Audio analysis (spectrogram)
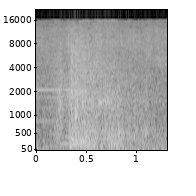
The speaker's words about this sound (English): With all this lightning, perhaps a tree is not the safest of places.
